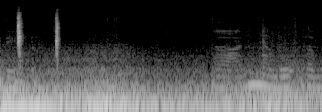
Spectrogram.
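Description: Cars pass close by on a busy street, a loud, continuous engine rumble with swells as vehicles go past and a couple of sharp clacks early on, while people talk over the traffic.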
